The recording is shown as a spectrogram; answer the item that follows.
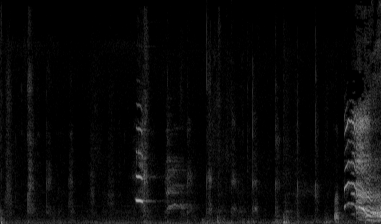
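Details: Baby tiger cub giving a short tonal squeal, then a louder, harsh, rising mewing cry at the very end, over soft rustles and light taps in a quiet indoor space.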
